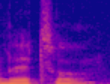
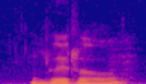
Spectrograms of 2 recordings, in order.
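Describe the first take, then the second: First: It is said with a British pronunciation. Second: It is said with an American pronunciation. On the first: "I'm being a careful English teacher, so I'm saying little, kind of British style there" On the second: "Americans say little"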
